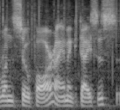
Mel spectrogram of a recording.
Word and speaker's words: Ecdycis: have enjoyed the run so far, I am Ecdycis, Ecdycis. It's hard to pronounce, but that is my name.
